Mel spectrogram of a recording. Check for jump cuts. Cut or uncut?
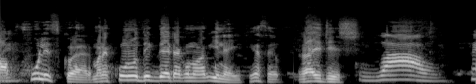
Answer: cut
